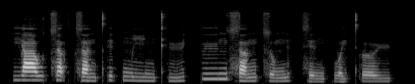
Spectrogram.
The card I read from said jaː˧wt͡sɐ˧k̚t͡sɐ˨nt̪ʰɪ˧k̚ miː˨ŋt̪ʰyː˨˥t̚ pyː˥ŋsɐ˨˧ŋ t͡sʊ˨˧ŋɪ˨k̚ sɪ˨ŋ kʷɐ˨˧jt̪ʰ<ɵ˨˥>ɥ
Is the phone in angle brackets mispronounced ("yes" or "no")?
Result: yes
